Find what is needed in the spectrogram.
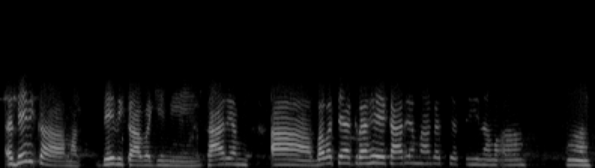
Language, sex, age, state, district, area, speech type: Sanskrit, female, 45-60, Karnataka, Dakshina Kannada, rural, conversation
